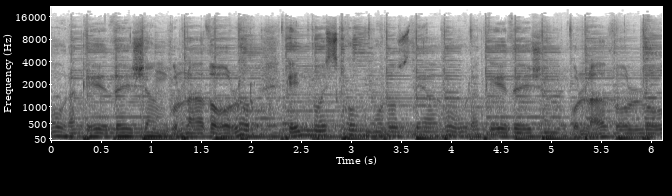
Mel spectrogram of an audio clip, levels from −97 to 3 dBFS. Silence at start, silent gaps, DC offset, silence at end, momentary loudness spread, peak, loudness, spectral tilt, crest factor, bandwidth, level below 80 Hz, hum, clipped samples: 0 s; none; under 0.1%; 0 s; 4 LU; -2 dBFS; -15 LUFS; -5 dB/octave; 14 dB; 16.5 kHz; -20 dBFS; none; under 0.1%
